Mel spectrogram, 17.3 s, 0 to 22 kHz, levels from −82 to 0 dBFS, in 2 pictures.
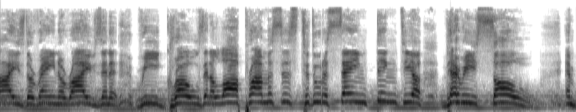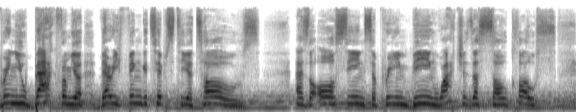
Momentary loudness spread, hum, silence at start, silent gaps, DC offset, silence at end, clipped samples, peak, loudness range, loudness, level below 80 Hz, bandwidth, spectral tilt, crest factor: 9 LU; none; 0 s; none; under 0.1%; 0 s; under 0.1%; 0 dBFS; 5 LU; -16 LUFS; -40 dBFS; 17 kHz; -4.5 dB/octave; 16 dB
